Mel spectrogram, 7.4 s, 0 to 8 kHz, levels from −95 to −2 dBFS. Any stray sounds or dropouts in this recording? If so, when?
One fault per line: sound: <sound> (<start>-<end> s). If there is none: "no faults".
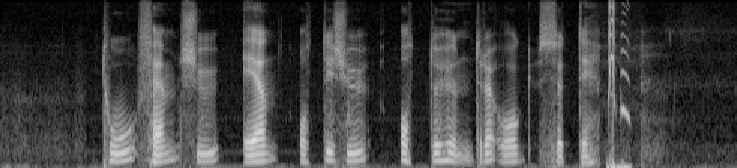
sound: squeak (6.1-6.3 s)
